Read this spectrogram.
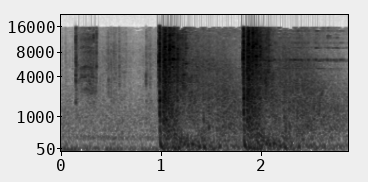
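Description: A grenade explodes with a crackling blast close by.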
